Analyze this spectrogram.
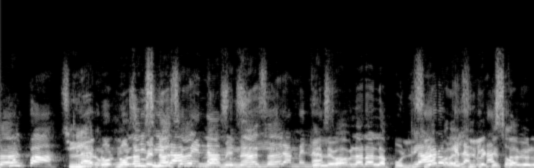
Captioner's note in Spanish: Hablan al unísono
